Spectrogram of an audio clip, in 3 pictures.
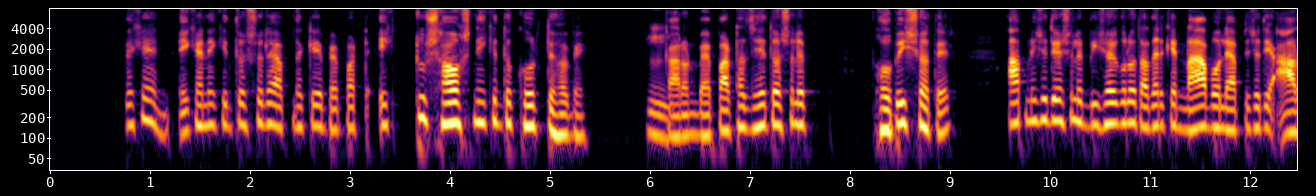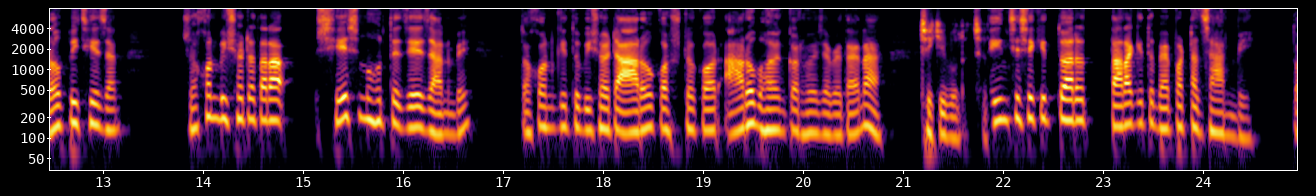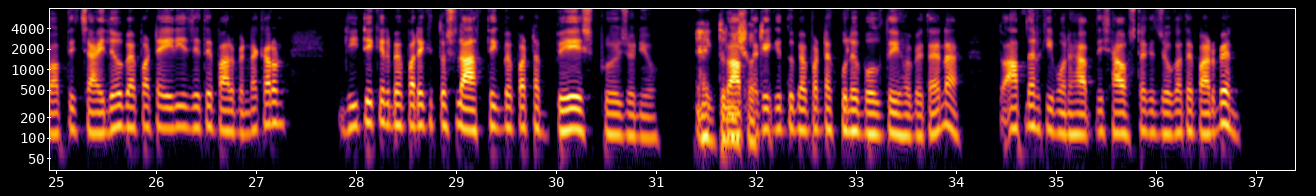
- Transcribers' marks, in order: other background noise
- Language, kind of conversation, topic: Bengali, advice, চোট বা ব্যর্থতার পর আপনি কীভাবে মানসিকভাবে ঘুরে দাঁড়িয়ে অনুপ্রেরণা বজায় রাখবেন?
